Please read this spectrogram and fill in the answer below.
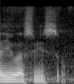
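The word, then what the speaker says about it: يوسوس: Gimana cara baca yu waswisu? Was was. Ah, berarti monyong tuh yu was wi su. Kalau ada orang kita namanya wiwi, gimana kalau pakai tajwud tadi tuh bacanya tuh wi siapa namanya? Wi wiwi. Gitu kan? Wiwi. Kenapa? Karena dia wau itu harus dimonyongkan. Tapi kalau orang Indonesia mah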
